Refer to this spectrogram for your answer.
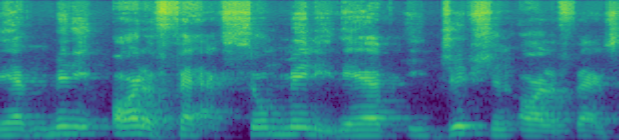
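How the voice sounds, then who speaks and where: At a fairly slow pace, a man with a fairly high pitch speaks with ordinary pitch variation. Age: 60s. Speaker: religious video commentator. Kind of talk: casual monologue. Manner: animated.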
